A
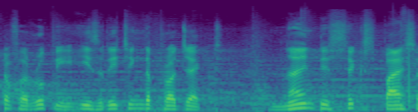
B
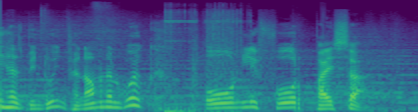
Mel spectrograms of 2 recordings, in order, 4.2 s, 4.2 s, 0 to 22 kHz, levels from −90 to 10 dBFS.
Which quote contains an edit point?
B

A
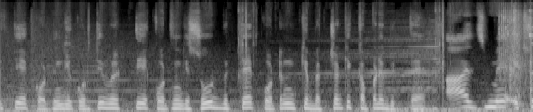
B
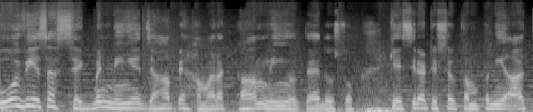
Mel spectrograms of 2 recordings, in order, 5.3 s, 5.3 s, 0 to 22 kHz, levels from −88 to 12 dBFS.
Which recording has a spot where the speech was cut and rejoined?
A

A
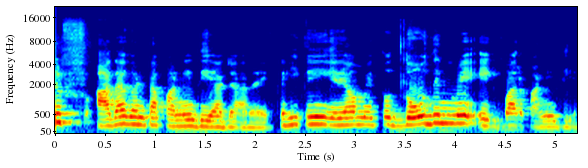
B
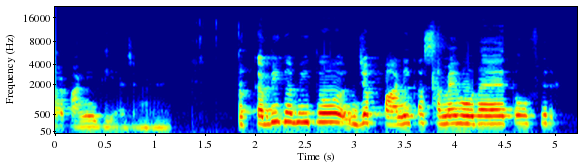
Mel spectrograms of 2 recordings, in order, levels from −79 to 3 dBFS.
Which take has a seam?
B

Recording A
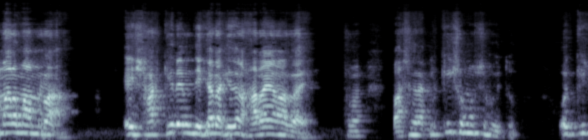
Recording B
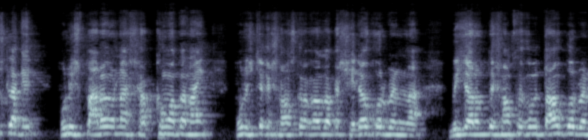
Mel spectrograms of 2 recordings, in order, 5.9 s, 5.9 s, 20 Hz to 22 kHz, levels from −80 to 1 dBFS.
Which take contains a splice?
A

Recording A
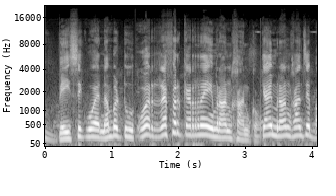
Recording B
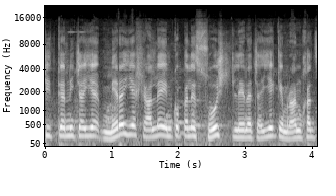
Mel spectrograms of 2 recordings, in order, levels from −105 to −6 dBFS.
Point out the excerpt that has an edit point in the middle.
A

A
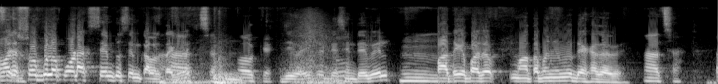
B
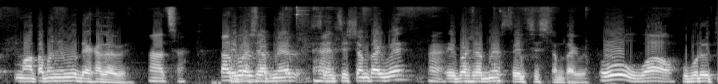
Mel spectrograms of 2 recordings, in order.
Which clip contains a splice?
A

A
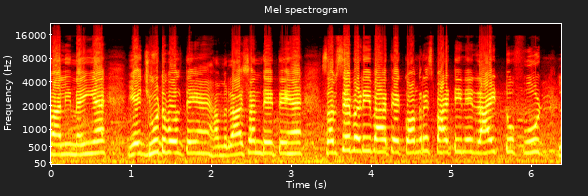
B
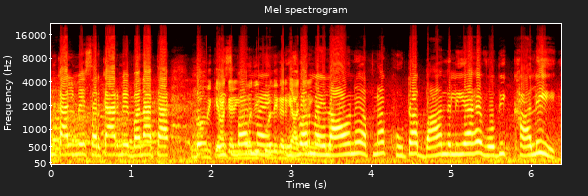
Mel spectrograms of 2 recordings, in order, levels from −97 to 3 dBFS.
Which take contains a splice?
B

